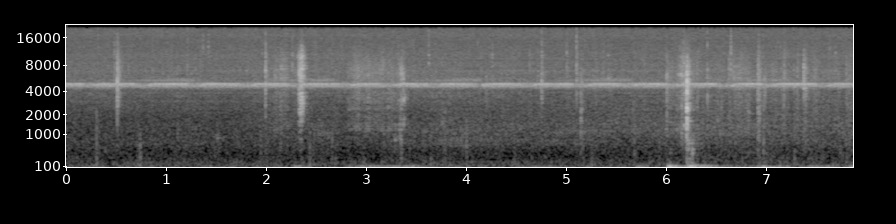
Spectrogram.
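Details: In a garden with a bonfire burning, autumn insects keep up a thin, steady high trill while louder crackling bursts from the fire and a deep rumble of distant vehicles come to the front.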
